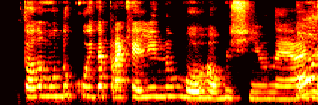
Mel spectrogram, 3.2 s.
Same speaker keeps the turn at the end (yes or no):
no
